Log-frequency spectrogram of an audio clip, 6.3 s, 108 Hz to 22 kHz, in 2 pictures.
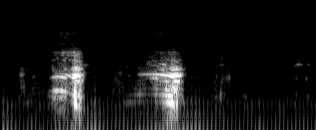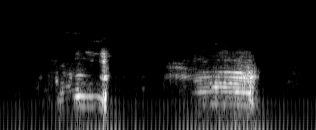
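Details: Carpathian red deer stag roaring in the rut, breeding season, Bucovina mountains, Romania, 29 September 2022. Four harsh, harmonic bellows come in two pairs, each about half a second to a second long, separated by a two-second pause, over quiet low rumble.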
